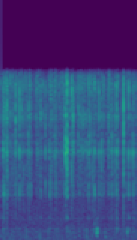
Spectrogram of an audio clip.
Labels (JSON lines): {"label": "ambient", "recorder": "HydroMoth"}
